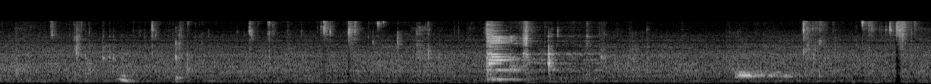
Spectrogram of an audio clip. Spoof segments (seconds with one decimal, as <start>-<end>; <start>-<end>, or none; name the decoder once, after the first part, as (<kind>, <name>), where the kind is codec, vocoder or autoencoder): 5.1-6.0 (codec, SNAC)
